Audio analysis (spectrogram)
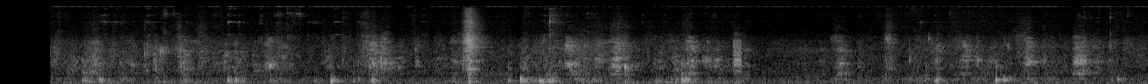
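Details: Two dogs wrestling playfully indoors, having fun: a busy mix of short scuffling thumps, panting and brief growly or yelping bursts, with one sharp louder yelp near the middle and steady rustling throughout.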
